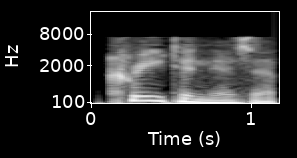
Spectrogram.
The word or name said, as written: cretinism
